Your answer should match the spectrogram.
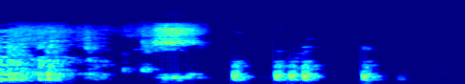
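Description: A person's voice in short, indistinct syllables: a run of sound in the first second, then a few brief separate bursts.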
